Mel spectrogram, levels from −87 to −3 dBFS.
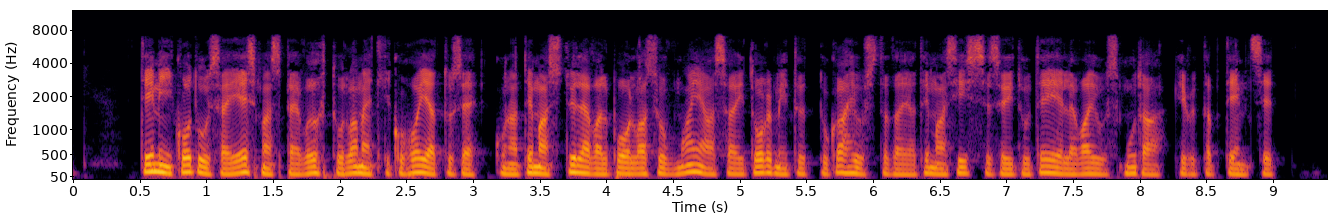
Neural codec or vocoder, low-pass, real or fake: none; 7.2 kHz; real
